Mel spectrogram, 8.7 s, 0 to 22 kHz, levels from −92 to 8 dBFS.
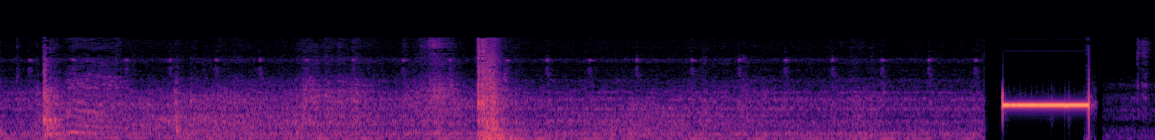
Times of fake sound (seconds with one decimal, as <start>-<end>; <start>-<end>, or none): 0.6-1.3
